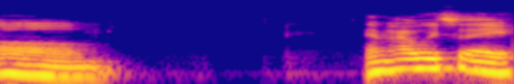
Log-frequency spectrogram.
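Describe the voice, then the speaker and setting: At a fairly slow pace, a man speaks at medium pitch in a somewhat breathy voice. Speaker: podcast co-host. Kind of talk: casual chat.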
